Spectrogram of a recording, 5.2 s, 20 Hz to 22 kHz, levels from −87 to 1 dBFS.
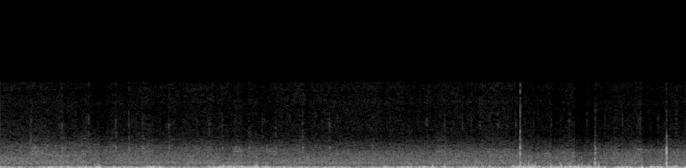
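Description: No technical faults can be heard in this audio, so there is nothing to describe in time order.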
